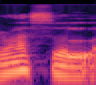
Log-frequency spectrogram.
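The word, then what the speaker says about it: rustle: এল ই, এই যে টি এল ই এর উচ্চারণ বাসল, বাসল অর্থ হলো অতিশয় কর্মব্যস্ততা। আবার রাসল, আর ইউ এস টি এল ই, রাসল অর্থ খসখস শব্দ।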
